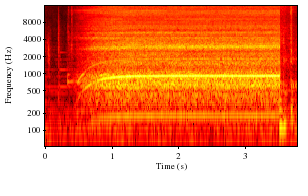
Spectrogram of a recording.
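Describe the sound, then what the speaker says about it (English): A heat gun blows steadily at close range while heating a DeLorean evaporator drain elbow, its fan rising to a loud, even whine with a sustained tone that runs for about three seconds before cutting off. "take an ordinary flat blade screwdriver and a heat gun and just heat it up for a moment or two, probably about 10 seconds"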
